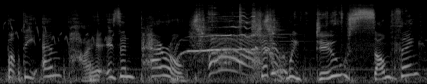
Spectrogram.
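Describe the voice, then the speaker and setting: A woman's voice: very high voice, sing-song, measured pace, exaggerated voice. An actress playing a resolute young queen who leads her troops, speaking proudly and decisively. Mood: urgent. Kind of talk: video game cutscene voice acting. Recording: game audio with loud music.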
